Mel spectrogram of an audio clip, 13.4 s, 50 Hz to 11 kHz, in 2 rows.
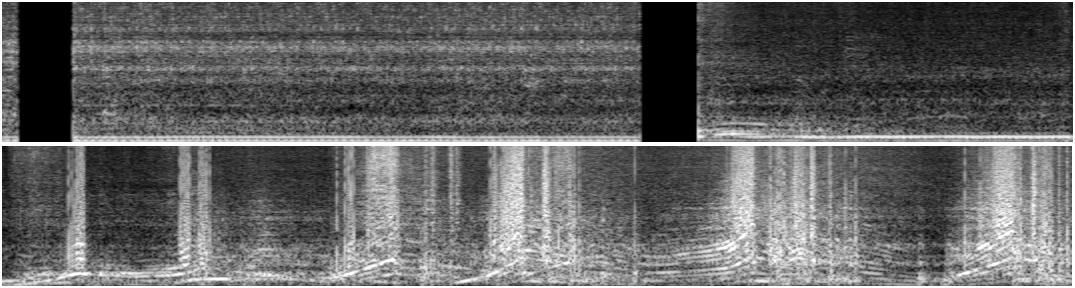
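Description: Lamborghini Aventador V12 idling steadily. After a cut, a second Aventador on its stock exhaust idles, then from about seven seconds in gives a run of six or so quick revs, each rising and falling sharply.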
